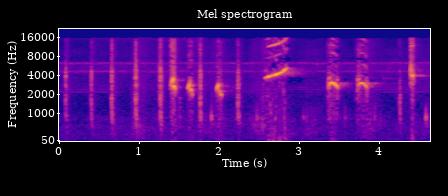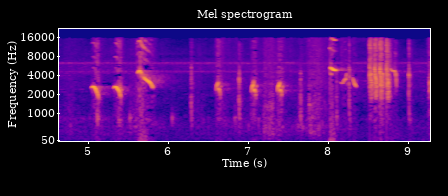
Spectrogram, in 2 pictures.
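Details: Two lesser green leafbirds calling back and forth as if fighting, mixed as a trapping lure, give quick, varied bursts of bright slurred whistles and sharp chirps, ending in a harsh rattling burst; a thin steady high tone hums behind.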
